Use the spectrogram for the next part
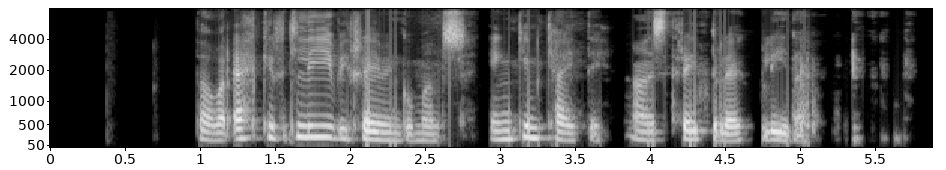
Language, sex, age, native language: Icelandic, female, 30-39, Icelandic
